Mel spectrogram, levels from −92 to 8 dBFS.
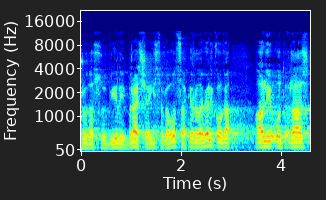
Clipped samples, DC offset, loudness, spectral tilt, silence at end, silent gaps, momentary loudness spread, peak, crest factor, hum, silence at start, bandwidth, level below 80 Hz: under 0.1%; under 0.1%; -24 LUFS; -6 dB/octave; 0 s; none; 8 LU; -8 dBFS; 16 dB; none; 0 s; 12 kHz; -64 dBFS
